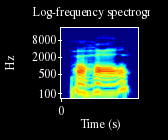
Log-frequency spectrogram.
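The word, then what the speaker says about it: Pachal: week signing defenseman um Braden pahal I've got to get that right yeah you're good okay am I good on that pronunciation because he doesn't spell that way a one-year contract of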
